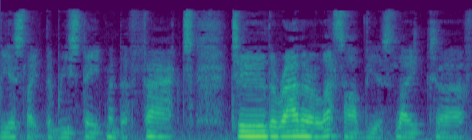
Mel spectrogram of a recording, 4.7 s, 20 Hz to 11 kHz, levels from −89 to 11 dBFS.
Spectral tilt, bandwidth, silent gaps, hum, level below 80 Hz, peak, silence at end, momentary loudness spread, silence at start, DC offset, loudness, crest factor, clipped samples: -6 dB/octave; 8.8 kHz; none; none; -50 dBFS; -8 dBFS; 0 s; 16 LU; 0 s; under 0.1%; -23 LUFS; 16 dB; under 0.1%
